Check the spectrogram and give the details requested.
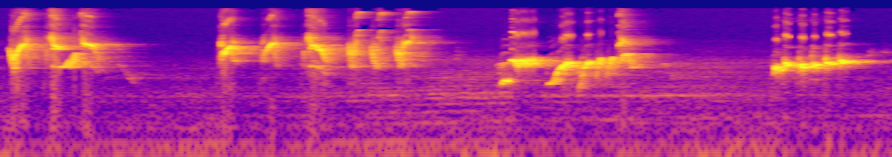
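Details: White-rumped shama, known as murai batu, reacting to a lure recording with high buzzy chattering bursts followed by fluid rising whistled runs, phrases separated by brief pauses.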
